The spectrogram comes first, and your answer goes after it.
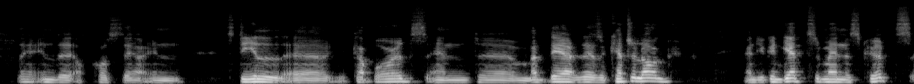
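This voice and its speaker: Dark, mellow tone from a man with a German accent, medium in pitch, fairly slow, with ordinary pitch variation. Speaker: academic speaker on Pakistan. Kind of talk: panel talk at live online event. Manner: halting, many fillers.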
